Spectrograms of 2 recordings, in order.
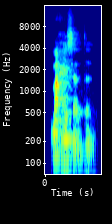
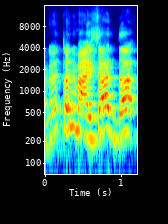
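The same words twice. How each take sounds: First: Much softer, lower, under the breath; muttered echo. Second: Louder and higher, fed up; exasperated outburst. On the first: Fan echoing himself, softer deflated mutter. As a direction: repeat it to yourself, deflated. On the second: Fan ranting at his defender, loud exasperated outburst. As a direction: throw the line out in despair. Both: Real, not acted.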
